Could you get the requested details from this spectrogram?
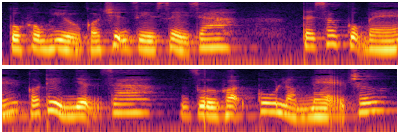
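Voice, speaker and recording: A woman narrating a story in an even, measured audiobook reading. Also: on the low side.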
